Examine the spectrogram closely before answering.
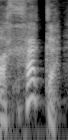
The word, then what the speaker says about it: Oaxaca: It sounds like J when we pronounce Mexico, Mexicali, Xalapa or Oaxaca; but it sounds like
